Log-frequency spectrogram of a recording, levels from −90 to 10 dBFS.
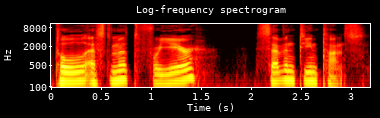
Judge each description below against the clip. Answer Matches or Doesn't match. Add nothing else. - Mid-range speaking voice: Matches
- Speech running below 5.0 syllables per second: Matches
